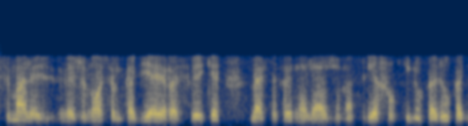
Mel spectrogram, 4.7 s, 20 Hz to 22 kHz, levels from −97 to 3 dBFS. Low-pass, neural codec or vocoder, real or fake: 3.6 kHz; codec, 16 kHz, 8 kbps, FreqCodec, smaller model; fake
